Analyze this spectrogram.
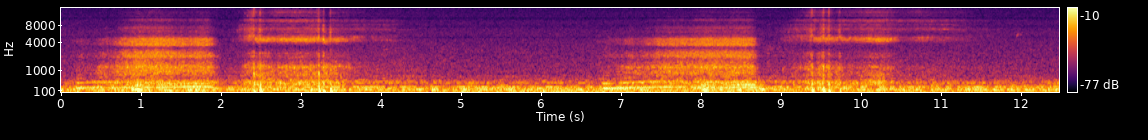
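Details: Sleeping mastiff: two slow, rough, rattling breaths with low snorting noise, repeating about every seven seconds over steady room hum; snoring.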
